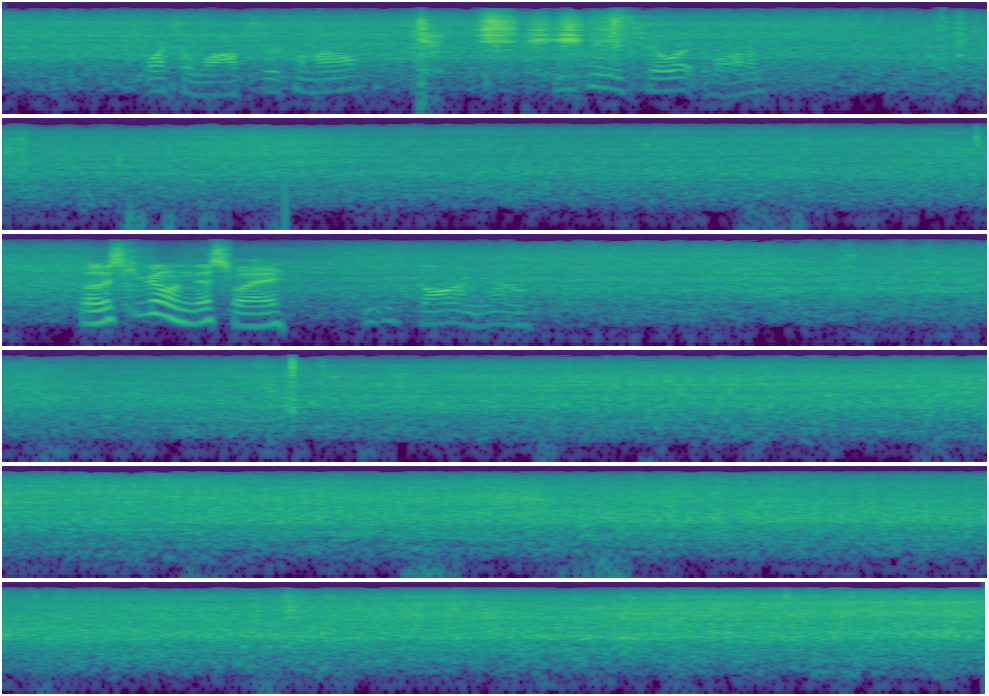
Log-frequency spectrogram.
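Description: A shallow stream babbles over rocks, growing louder.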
